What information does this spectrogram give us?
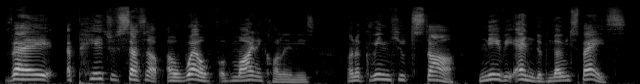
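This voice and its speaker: A woman's voice: mid-range voice, very animated, moderate pace, pitched above the performer's own voice, natural voice. A woman voicing a nerdy young female sea pony mechanic who explains things plainly in a story reading. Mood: explaining, incredulous.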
